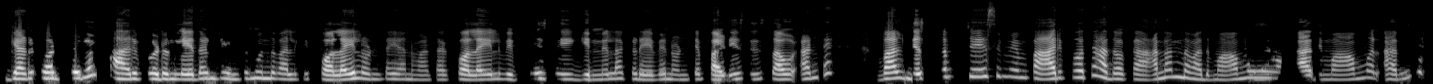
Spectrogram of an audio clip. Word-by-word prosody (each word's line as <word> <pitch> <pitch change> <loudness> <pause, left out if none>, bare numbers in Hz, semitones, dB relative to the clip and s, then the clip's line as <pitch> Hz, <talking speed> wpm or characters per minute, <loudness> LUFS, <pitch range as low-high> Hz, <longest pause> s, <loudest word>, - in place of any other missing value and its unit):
గెడ 255 -1 +8 0.2
కొట్టడం 285 - +5 0.2
పారిపోవడం. 250 -1 +6
లేదంటే 270 +4 +3
ఇంటి 235 +2 -6
ముందు 275 -1 +1
వాళ్ళకి 240 0 -6 0.2
కొలైలు 225 +6 +6
ఉంటాయనమాట. 240 -3 -10 0.3
కొలైలు 230 +2 +2
విప్పేసి 250 +2 -5 0.2
గిన్నెలక్కడ 240 +3 -5
ఏవైనా 235 +2 -7
ఉంటే 230 +2 -10
పడేసి, 240 +4 0 0.2
సౌ 230 0 +5 0.2
అంటే 320 - -7 0.5
వాళ్ళని 280 +1 +6
డిస్టర్బ్ 310 +8 0
చేసి 365 +2 -2
మేము 330 -2 -7
పారిపోతే 295 - +2
అదొక 250 -4 -4 0.2
ఆనందమది 285 -5 -4
మామూల 300 +7 -5 0.3
అది 220 +1 -4
మామూల్ 260 +7 -8
అంటే 290 +6 -9
255 Hz, 115 wpm, -18 LUFS, 235-285 Hz, 0.5 s, గెడ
